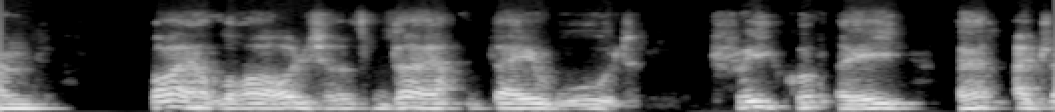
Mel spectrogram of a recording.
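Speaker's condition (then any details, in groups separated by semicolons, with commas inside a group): Cerebral palsy; present from birth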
